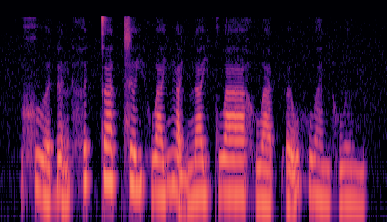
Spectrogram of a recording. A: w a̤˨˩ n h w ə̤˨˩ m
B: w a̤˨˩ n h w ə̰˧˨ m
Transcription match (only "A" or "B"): A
